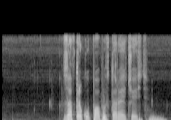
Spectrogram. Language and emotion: Russian, neutral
